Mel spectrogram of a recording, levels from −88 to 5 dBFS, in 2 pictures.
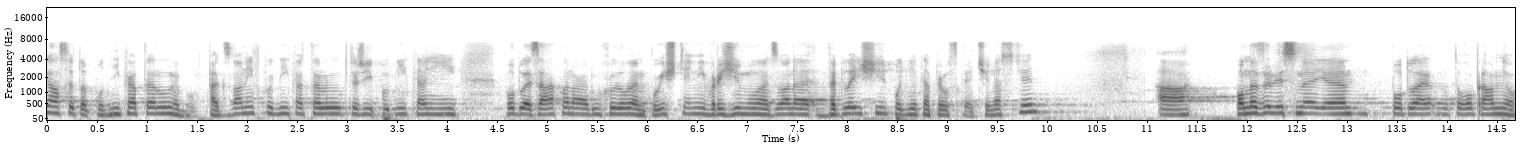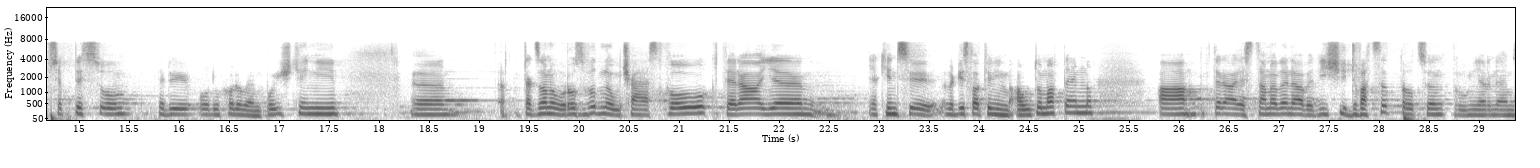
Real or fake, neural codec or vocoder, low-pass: fake; codec, 16 kHz, 1 kbps, X-Codec, HuBERT features, trained on balanced general audio; 7.2 kHz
